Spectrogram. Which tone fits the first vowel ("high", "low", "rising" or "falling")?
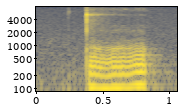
rising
